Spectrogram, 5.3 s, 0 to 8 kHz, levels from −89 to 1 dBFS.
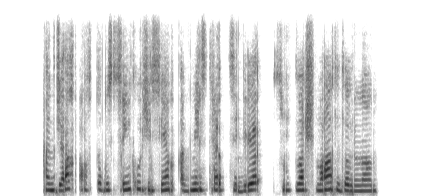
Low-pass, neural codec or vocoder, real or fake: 7.2 kHz; codec, 32 kHz, 1.9 kbps, SNAC; fake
